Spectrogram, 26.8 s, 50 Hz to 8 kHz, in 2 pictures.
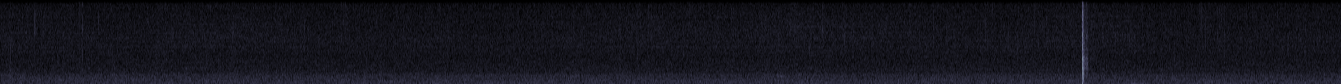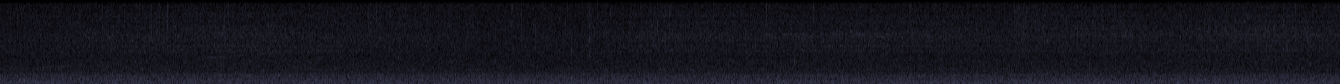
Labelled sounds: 13.8	14.1	killer whale, Bigg's (transient), 1.6 to 1.8 kHz
15.4	15.7	killer whale, Bigg's (transient), 2.5 to 2.7 kHz

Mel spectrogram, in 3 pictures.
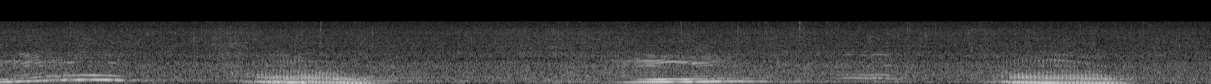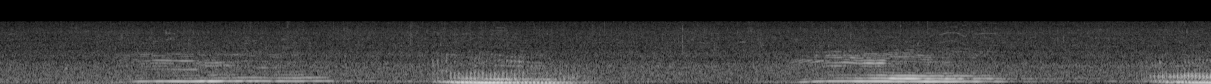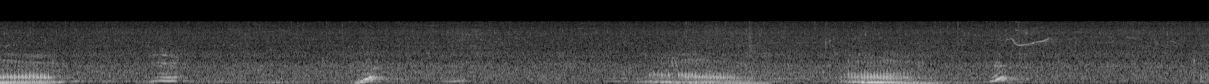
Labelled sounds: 0.0	0.4	humpback whale, 0.97 to 1.6 kHz
6.1	7.1	humpback whale, 0.84 to 1.3 kHz
10.4	10.8	humpback whale, 1.0 to 1.2 kHz
13.6	14.4	humpback whale, 0.81 to 1.2 kHz
20.0	21.3	humpback whale, 0.94 to 1.6 kHz
21.5	22.1	Pacific white-sided dolphin, 4.0 to 4.5 kHz
24.2	24.7	humpback whale, 1.1 to 1.6 kHz
31.0	31.3	humpback whale, 1.1 to 1.2 kHz
34.3	34.8	humpback whale, 2.3 to 3.5 kHz

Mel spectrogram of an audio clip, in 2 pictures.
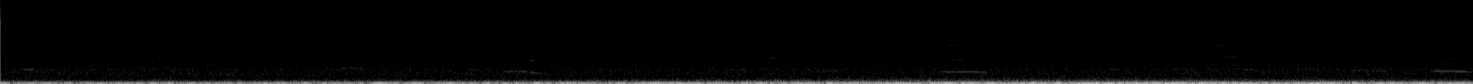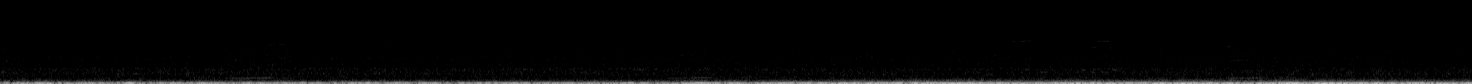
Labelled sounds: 24.8	25.2	humpback whale, 2.8 to 3.1 kHz

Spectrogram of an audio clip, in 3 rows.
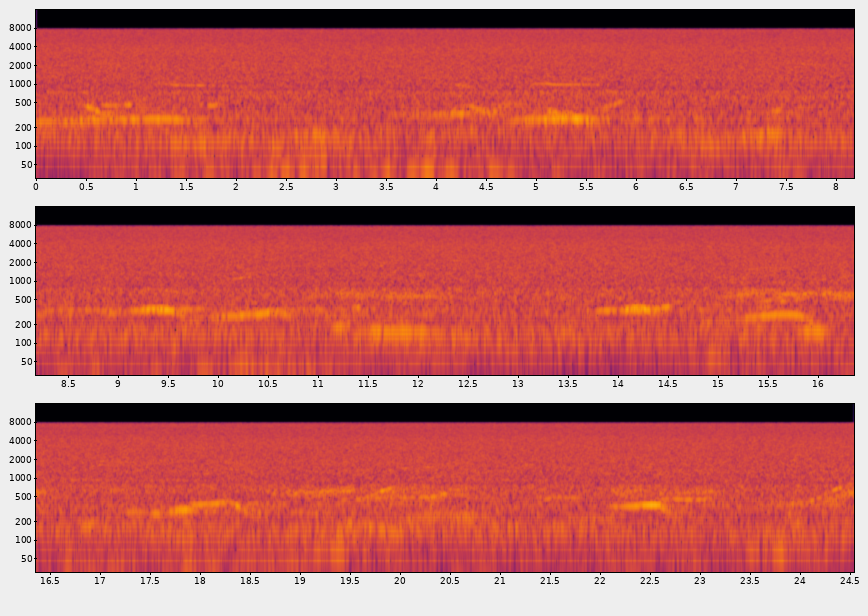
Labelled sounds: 1.3	1.7	humpback whale, 0.93 to 1.0 kHz
5.0	5.4	humpback whale, 0.93 to 1.1 kHz

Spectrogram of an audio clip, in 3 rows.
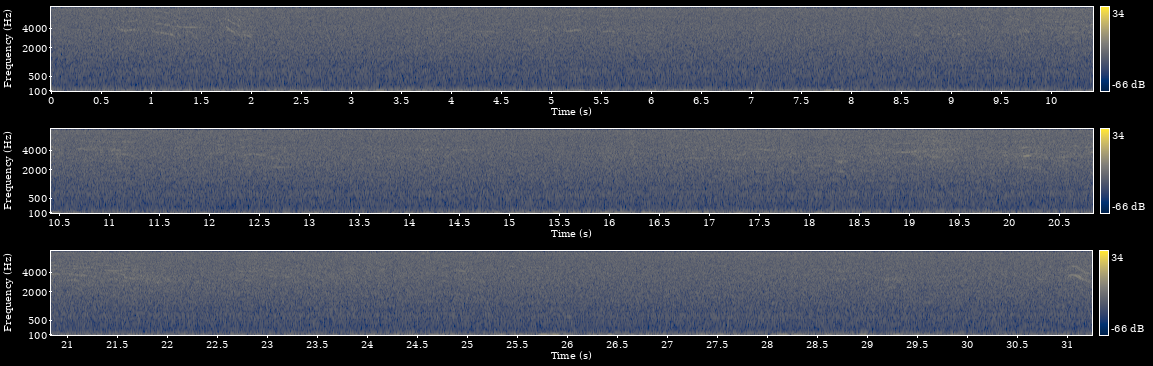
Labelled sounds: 1.0	1.5	Pacific white-sided dolphin, 3.1 to 4.3 kHz
4.2	4.5	Pacific white-sided dolphin, 3.5 to 3.6 kHz
12.3	12.6	Pacific white-sided dolphin, 3.3 to 3.6 kHz
18.8	19.1	Pacific white-sided dolphin, 3.7 to 3.9 kHz
21.0	21.3	Pacific white-sided dolphin, 4.6 to 5.0 kHz
31.0	31.2	Pacific white-sided dolphin, 2.8 to 3.7 kHz

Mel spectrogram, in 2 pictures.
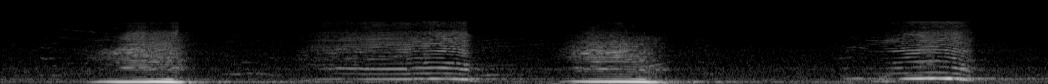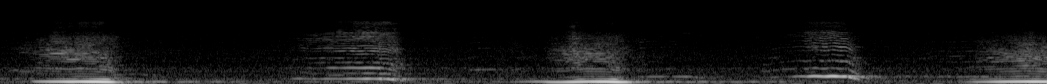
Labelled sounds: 0.5	1.4	humpback whale, 1.1 to 5.4 kHz
3.5	5.0	humpback whale, 0.80 to 7.8 kHz
5.6	6.7	humpback whale, 0.80 to 2.0 kHz
8.5	9.7	humpback whale, 0.96 to 7.1 kHz
10.8	11.3	humpback whale, 1.1 to 2.0 kHz
13.5	14.6	humpback whale, 0.80 to 7.9 kHz
16.0	16.7	humpback whale, 0.99 to 2.0 kHz
18.2	19.1	humpback whale, 0.90 to 7.3 kHz
19.9	20.7	humpback whale, 1.3 to 2.9 kHz

